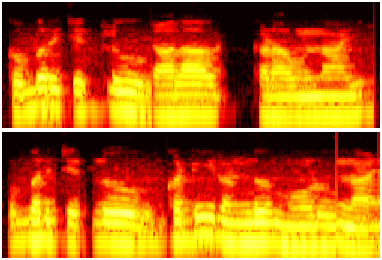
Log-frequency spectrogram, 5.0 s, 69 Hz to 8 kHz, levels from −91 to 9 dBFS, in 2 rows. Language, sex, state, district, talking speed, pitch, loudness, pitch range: Telugu, male, Andhra Pradesh, Srikakulam, 120 wpm, 125 Hz, -15 LUFS, 120-135 Hz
